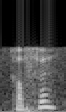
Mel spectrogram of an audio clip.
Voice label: "kaffe", Norwegian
